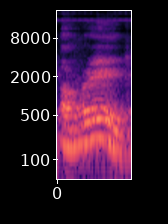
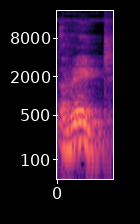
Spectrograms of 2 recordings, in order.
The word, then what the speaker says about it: read: will be রিড রেড রেড আর ই এ ডি এখানে কিন্তু উচ্চারণ হচ্ছে রেড কিন্তু এখানে উচ্চারণ কি ছিল রিড he will রিড this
